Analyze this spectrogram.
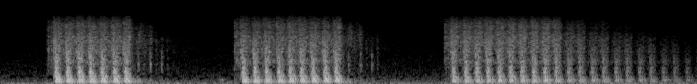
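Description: Rapid gunfire from a firing squad executing prisoners lined up in a row in wartime, heard as three loud bursts of fast shots separated by short pauses, the last burst running longest and tapering off.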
